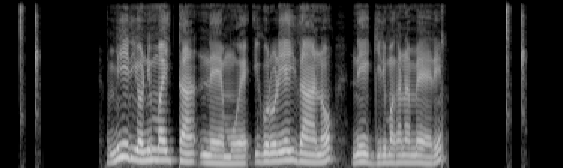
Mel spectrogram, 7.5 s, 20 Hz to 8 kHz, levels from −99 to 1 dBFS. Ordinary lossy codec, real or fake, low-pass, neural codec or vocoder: Opus, 64 kbps; real; 7.2 kHz; none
